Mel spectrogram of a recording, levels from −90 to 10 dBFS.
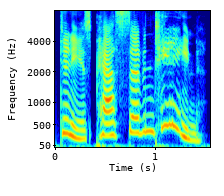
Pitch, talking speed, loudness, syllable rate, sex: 295 Hz, 155 wpm, -18 LUFS, 6.9 syllables/s, female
